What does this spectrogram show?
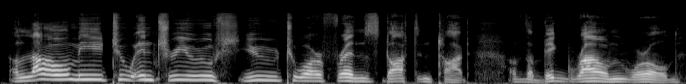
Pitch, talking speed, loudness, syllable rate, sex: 160 Hz, 140 wpm, -19 LUFS, 3.3 syllables/s, male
